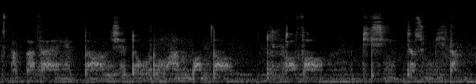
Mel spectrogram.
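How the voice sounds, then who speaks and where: A woman whispers at a moderate pace while noticeable background noise carries on behind her. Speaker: makeup artist. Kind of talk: makeup tutorial narration. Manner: whispered, soft-spoken.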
